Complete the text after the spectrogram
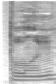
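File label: "bun", Cantonese, mid rising tone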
